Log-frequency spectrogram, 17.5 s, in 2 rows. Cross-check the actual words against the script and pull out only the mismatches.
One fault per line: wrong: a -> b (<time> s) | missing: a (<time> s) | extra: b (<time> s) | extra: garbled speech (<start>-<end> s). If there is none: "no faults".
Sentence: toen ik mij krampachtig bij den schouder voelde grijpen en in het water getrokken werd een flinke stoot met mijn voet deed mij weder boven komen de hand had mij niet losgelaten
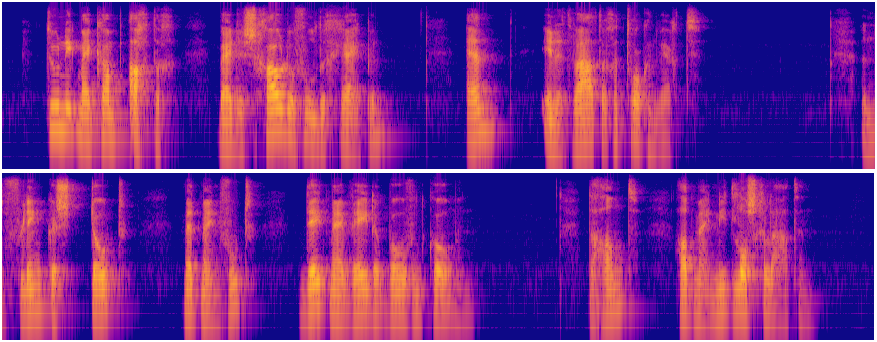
no faults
